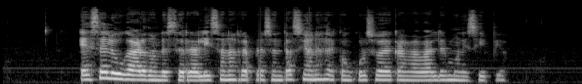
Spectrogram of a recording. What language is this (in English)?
Spanish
